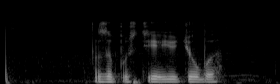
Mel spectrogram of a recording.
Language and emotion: Russian, neutral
